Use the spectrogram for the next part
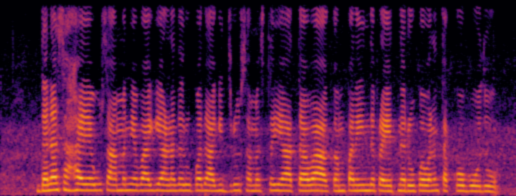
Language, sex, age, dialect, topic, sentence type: Kannada, female, 18-24, Central, banking, statement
